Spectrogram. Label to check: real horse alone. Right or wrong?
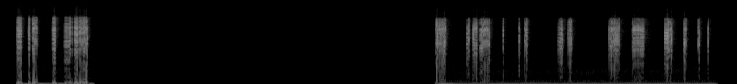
Wrong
